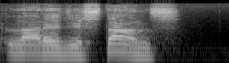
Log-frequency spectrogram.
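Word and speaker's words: La Résistance: Προφέρεται La Resistance. Εγώ τι είπα, ρε φίλε, La Resistance.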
